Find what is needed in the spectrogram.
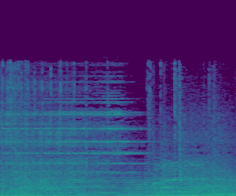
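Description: Western-themed online slot game's sound effects and music playing, fairly quietly, as the bonus free-spins intro animation runs.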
